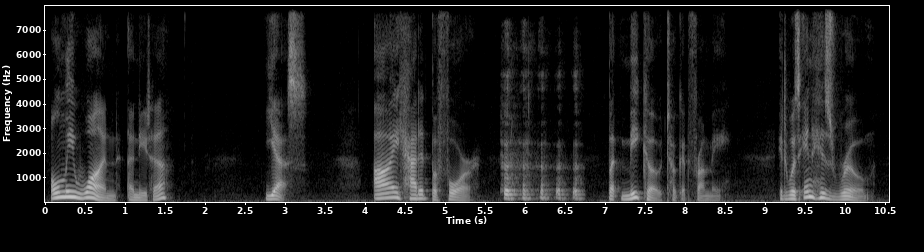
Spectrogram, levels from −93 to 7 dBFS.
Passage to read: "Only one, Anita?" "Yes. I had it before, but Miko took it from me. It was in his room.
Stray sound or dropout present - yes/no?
yes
